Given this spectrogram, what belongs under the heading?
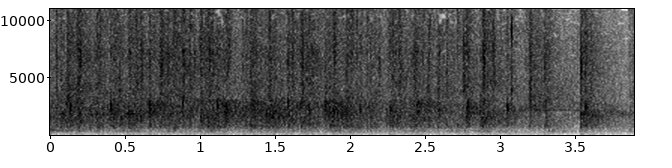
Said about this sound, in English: Yes, give him and Jesus a round of applause.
